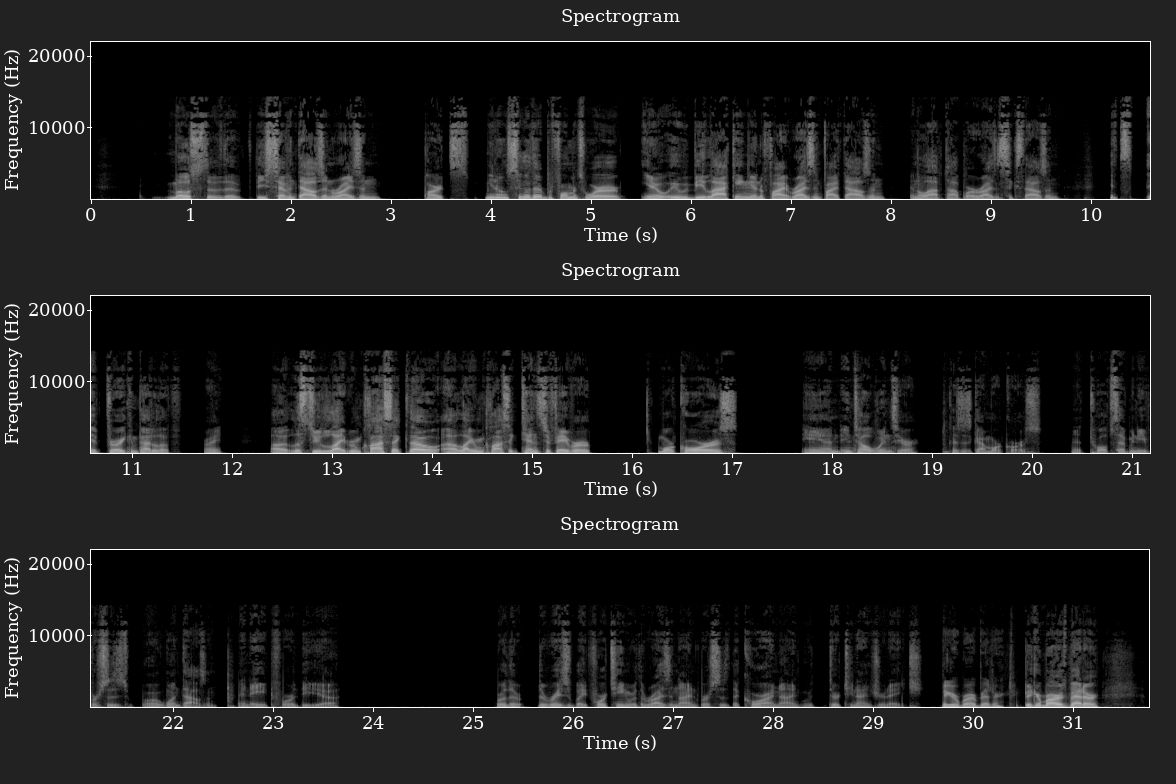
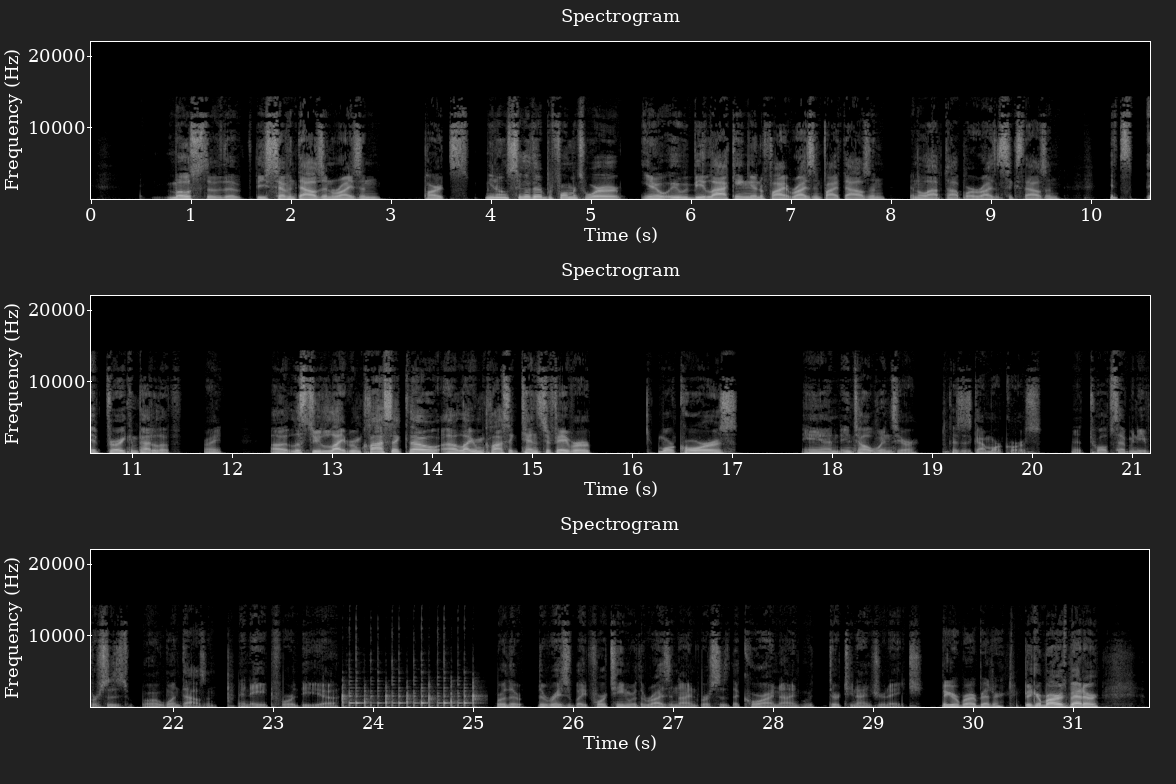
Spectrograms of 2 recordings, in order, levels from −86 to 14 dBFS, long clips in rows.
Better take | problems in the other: first | clattering dishes; noticeable; from 24 to 25 s; peak 8 dB below the speech

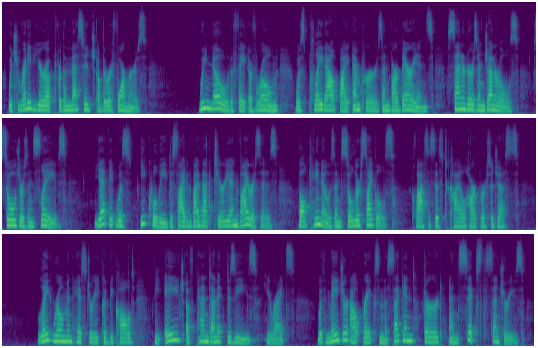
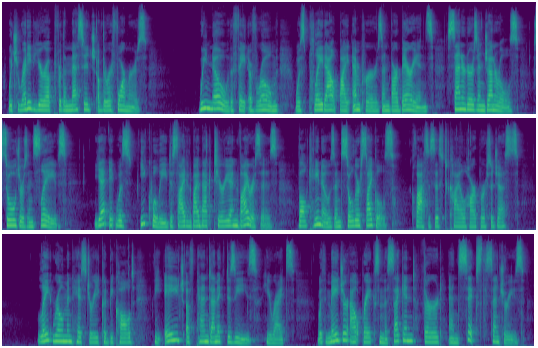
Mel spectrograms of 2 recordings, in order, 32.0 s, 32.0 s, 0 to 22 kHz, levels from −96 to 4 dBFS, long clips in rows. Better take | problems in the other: second | muffled; very; fading above 2 kHz

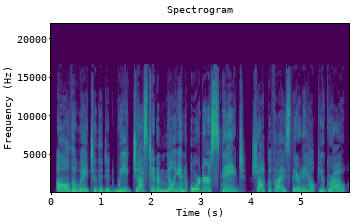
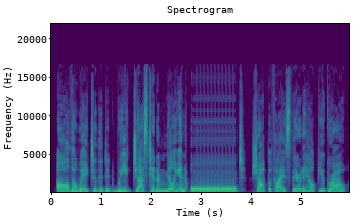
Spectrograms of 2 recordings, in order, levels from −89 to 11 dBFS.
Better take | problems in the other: first | audio freezing; at 3 s for 1 s

